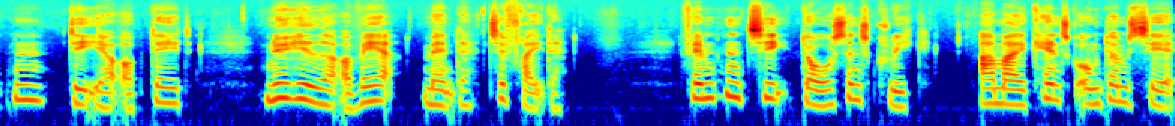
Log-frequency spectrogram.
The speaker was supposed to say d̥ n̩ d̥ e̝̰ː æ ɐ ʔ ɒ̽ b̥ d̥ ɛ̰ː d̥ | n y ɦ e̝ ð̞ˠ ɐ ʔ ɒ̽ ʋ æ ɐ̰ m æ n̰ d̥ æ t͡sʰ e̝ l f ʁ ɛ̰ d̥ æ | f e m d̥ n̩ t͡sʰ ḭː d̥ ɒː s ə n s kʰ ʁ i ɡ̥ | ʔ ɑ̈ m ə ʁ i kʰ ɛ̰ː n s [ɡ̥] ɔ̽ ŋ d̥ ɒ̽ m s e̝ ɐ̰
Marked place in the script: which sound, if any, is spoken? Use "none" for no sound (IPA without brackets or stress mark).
ɡ̥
